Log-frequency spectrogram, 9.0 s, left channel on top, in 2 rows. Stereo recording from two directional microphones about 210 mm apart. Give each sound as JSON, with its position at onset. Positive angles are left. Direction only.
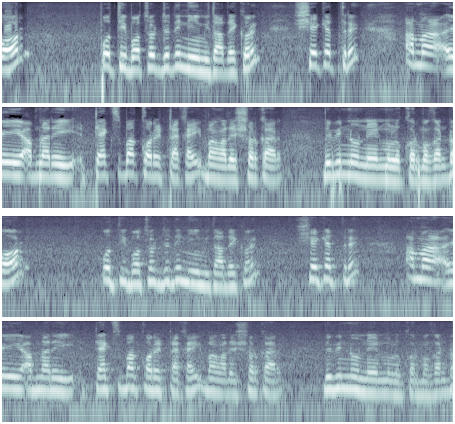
{"t": 1.0, "sound": "speech", "side_deg": 45}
